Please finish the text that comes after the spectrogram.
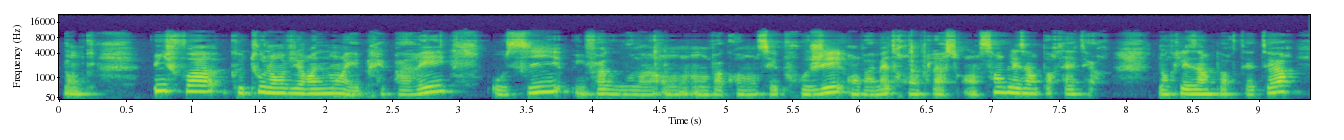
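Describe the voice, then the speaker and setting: Female webinar presenter, lowish husky voice, explaining software step by step with a hesitant, halting flow. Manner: halting, hesitant delivery with repeated words. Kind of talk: live software demonstration, explanatory.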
